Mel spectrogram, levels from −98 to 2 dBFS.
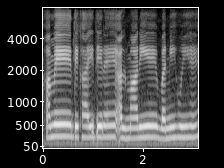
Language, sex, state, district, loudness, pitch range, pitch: Hindi, female, Madhya Pradesh, Bhopal, -15 LUFS, 230-240 Hz, 240 Hz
